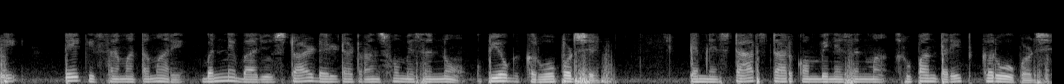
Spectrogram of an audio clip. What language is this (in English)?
Gujarati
